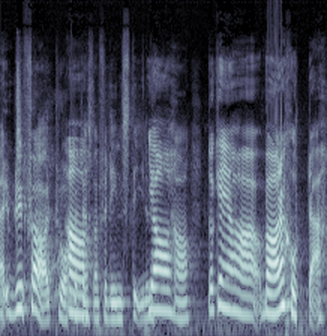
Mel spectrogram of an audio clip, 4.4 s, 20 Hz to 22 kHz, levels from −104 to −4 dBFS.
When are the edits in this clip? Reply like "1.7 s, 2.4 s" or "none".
none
